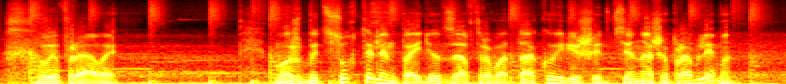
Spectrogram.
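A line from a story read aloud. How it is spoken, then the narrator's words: Laughing. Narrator (Russian): Полковник рассмеялся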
